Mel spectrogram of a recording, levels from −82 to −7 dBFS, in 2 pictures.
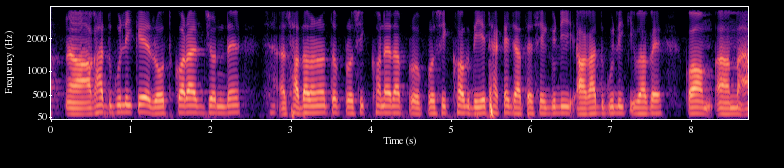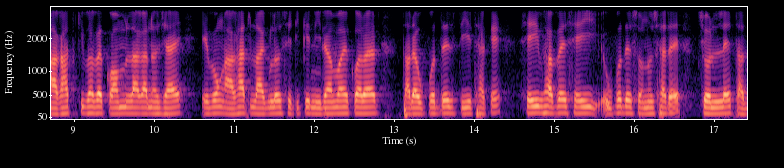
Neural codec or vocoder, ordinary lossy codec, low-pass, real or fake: none; none; 3.6 kHz; real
